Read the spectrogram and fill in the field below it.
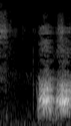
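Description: A single close dog bark, loud and short, breaking a quiet moment.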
